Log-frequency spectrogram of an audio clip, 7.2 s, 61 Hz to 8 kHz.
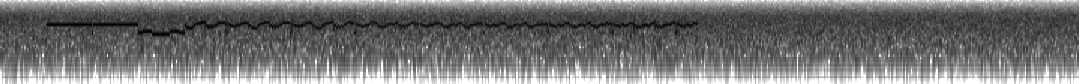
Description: SSTV (slow-scan television), Scottie S1, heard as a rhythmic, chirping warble, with heavy radio static.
